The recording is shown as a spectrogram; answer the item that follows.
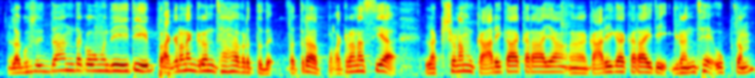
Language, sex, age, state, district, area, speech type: Sanskrit, male, 18-30, Karnataka, Chitradurga, rural, spontaneous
